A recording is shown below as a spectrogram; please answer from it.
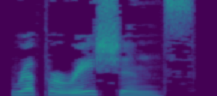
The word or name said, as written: reparation's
